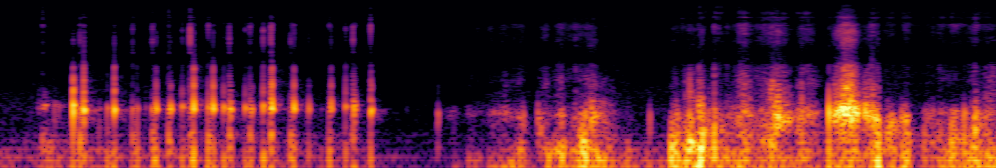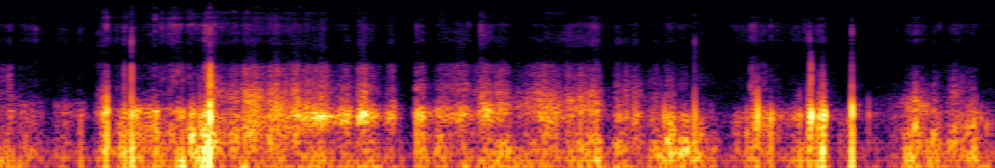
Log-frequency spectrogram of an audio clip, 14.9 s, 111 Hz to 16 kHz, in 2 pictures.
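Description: A small, hollow, clear jar that looks like glass, apparently empty, with a white plastic lid is held in the hands while fingernails tap it and the lid is twisted. Quick, dry clicking taps with a faint tone near 480 Hz fill the first three seconds, then a brief pause. Continuous scratchy, grinding rubs from the twisting lid follow, with scattered taps mixed in until the end.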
